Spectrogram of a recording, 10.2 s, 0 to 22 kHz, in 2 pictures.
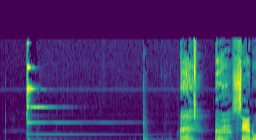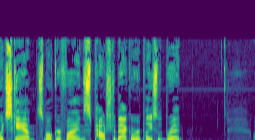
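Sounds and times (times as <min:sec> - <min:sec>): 
bell ding: 0:00.5 - 0:04.3
speech: 0:03.6 - 0:04.0, 0:04.7 - 0:08.9.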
